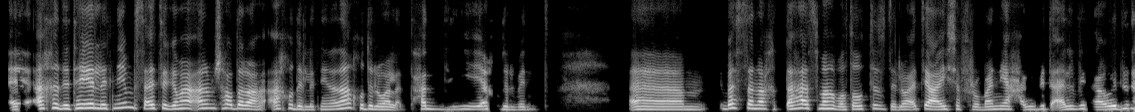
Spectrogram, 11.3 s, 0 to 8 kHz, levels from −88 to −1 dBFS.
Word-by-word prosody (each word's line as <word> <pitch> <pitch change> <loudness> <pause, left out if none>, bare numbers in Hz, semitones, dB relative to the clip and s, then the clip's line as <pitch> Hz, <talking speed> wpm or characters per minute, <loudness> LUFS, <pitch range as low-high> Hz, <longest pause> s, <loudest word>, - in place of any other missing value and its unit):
آآ، 230 +4 +1
أخدت 275 -2 +2
هي 295 +1 +7
ال2، 290 +4 +1
بس 275 -5 -3
قالت: 265 +2 +2
"يا 260 - +1
جماعة 265 +3 +3
أنا 280 - +3
مش 285 -1 -6
هاقدر 260 -3 +3
آخد 235 +4 0
ال2، 200 0 -4
أنا 265 +6 +3
هاخد 260 -6 -3
الولد، 200 -4 -1
حد 220 -3 -3
ياخد 215 +1 -4
البنت." 195 +1 -8 0.8
آمم، 200 0 0 0.2
بس 285 +2 0
أنا 255 -2 +3
خدتها 230 +5 +2
اسمها 260 -2 +2
بطاطس 220 +5 -3
دلوقتي 200 0 -2
عايشة 210 +2 +3
في 195 - -11
رومانيا 210 +4 -2
حبيبة 205 +1 -5
قلبي 220 +4 -1
اتعودِت 225 +5 +1
225 Hz, 170 wpm, -19 LUFS, 200-260 Hz, 0.8 s, هي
